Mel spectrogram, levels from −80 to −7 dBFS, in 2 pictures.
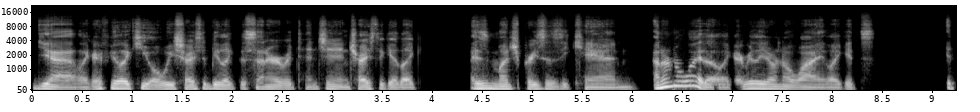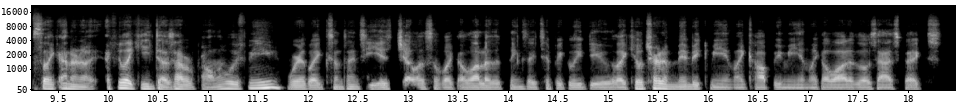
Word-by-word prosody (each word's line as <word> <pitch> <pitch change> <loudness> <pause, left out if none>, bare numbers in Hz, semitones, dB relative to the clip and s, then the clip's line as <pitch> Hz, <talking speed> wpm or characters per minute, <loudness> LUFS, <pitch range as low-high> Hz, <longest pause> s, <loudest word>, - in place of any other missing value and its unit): Yeah, 95 -9 +3
like, 80 +1 -5
I 110 - +2
feel 110 0 +2
like 110 -2 +4
he 110 -1 +1
always 90 +1 +2
tries 90 +2 +2
to 105 - -1
be, 95 0 +2
like, 90 -2 -1
the - - -5
center 90 0 +2
of 85 - -1
attention 85 +3 -3
and 85 -3 -2
tries 85 +1 +3
to 90 - -4
get, 85 -1 -2
like, 75 -1 -2 0.5
as 110 +1 +4
much 100 -2 +2
praise 95 -1 +1
as 90 -1 -3
he 85 - -5
can. 80 +3 -4 0.2
I 125 - +6
don't 190 +6 +8
know 225 - +3
why, 230 +1 +4
though, 80 -2 +1
like, 75 0 -6
I - - -1
really 110 +2 +3
don't 100 -1 0
know 90 -2 -2
why, 80 -3 -1
like, 75 -1 -5
it's - - -6 0.7
it's - - -1
like 105 0 +3
I 115 - +3
don't 100 -4 +2
know, 85 +1 -2
I 105 - -2
feel 125 +5 +5
like 110 -4 +6
he 105 0 0
does 85 -4 +1
have 90 - +4
a 85 - -2
problem 85 +4 -5
with 100 -2 -1
me 135 +4 +4
where, 90 -1 +1
like, 85 -2 -2
sometimes 90 +1 -4
he 85 -1 -3
is 85 - -2
jealous 85 0 -1
of, 85 - -6
like, 80 0 -3
a - - -2
lotta 85 0 +1
the 80 - -5
things 85 +1 -8
I 80 - -3
typically 80 +1 -5
do, 80 0 -3
like, 80 -1 -1
he'll 100 -1 +2
try 115 +3 +4
to 105 - +3
mimic 90 0 -2
me 80 -2 -5
and, 75 - -10
like, 75 +1 -5
copy 75 +1 -3
me 70 -1 -6
in, 70 - -7
like, 75 +1 -8
a 75 - -1
lotta 75 0 +1
those 80 0 -4
aspects. 75 0 -2
85 Hz, 275 wpm, -24 LUFS, 80-100 Hz, 0.7 s, don't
